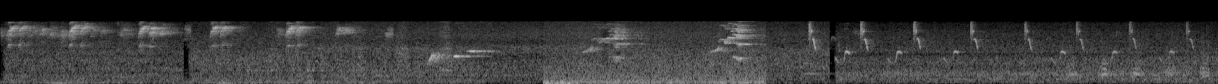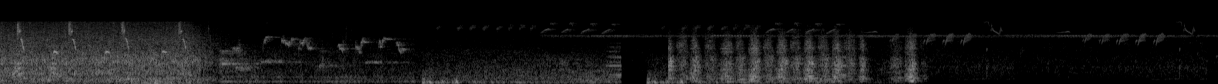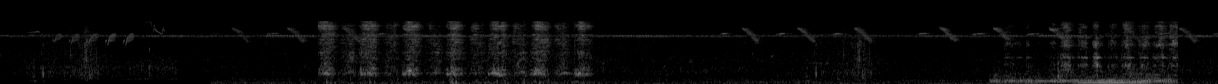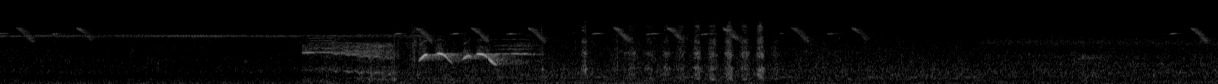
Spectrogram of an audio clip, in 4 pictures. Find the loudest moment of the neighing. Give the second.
41 s.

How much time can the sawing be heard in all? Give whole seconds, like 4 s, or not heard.
14 s.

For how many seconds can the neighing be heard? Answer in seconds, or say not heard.
2 s.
